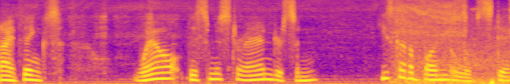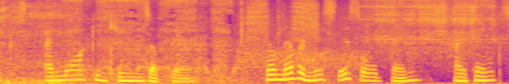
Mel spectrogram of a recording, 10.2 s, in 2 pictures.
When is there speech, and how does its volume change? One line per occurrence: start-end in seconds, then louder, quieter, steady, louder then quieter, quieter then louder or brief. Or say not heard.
0.0-7.1 steady
7.8-10.1 brief.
